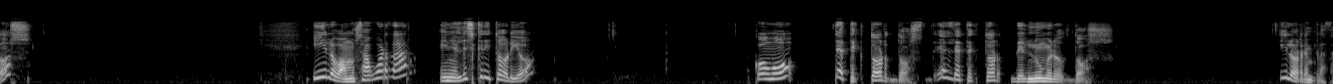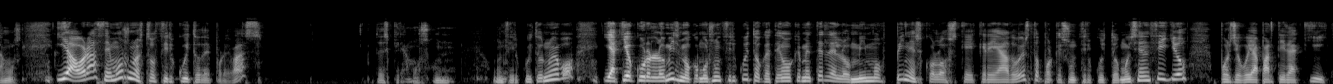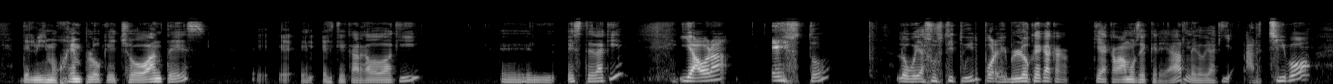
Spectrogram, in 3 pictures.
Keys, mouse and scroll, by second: 1.7 click, 4.4 click, 5.6 click, 7.9 click, 9.3-10.1 alt+drag, 10.7 click, 11.9 click, 17.4 click, 19.1-21.7 drag, 32.1 click, 33.7-34.7 drag, 35.3 Delete.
